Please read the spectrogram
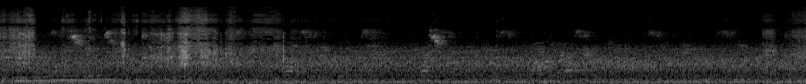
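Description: Steady low room noise with a few faint clicks and rustles from a plastic model truck cab being handled and turned.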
